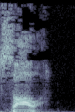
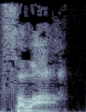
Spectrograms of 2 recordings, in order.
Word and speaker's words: Saleh: Like the defense coordinator of the San Francisco 49ers is Robert Saleh, not Salah.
